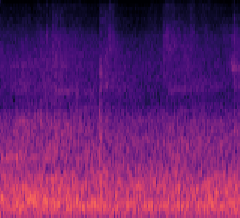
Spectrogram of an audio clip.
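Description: Steady low rumble of gymnasium room noise, with a couple of faint knocks.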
